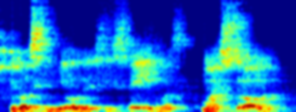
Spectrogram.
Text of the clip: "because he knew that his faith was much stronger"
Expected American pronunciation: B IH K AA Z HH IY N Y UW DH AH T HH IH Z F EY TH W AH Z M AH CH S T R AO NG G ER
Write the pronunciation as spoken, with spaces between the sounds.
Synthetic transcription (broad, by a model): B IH K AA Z HH IY N Y UW DH AH T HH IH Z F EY T W AH Z M AH CH S T R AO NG G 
